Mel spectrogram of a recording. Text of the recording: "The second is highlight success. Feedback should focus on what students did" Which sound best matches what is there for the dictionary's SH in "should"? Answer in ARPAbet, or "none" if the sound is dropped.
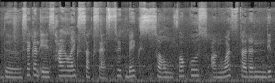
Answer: S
